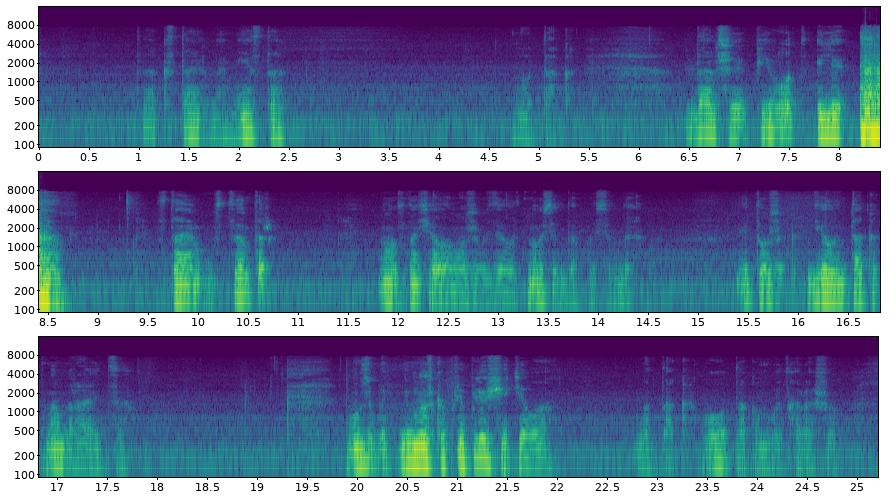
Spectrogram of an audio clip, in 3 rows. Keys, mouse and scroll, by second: 0.1 g, 1.4 middle click, 2.0 KP_3, 2.3 click, 3.6 g, 4.5-5.5 middle drag, 6.5 click, 7.6 g, 9.6 shift+d, 10.4 middle click, 10.9 click, 12.1 KP_1, 13.1 g, 15.8-16.8 middle drag, 17.1 click, 18.1 s, 18.9-19.9 middle drag, 20.3 click, 22.7 middle click, 23.7 click, 24.5-25.2 drag.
